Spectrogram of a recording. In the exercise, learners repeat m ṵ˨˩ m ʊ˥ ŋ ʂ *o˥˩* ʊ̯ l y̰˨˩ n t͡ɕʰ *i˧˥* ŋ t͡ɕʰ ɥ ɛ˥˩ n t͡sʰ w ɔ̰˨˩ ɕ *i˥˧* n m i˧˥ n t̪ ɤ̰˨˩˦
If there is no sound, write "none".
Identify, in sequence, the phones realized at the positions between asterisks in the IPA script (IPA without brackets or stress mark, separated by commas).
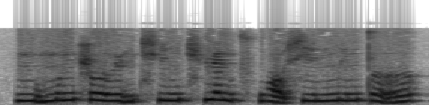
o˥˩, i˧˥, i˧˥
